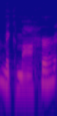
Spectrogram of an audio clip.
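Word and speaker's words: McMaher: um next I call Asher mcmah they then pronounce um trans up fronts Illinois hello everyone my name is Asher a he R MC mahur MC m a h e r and my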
